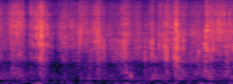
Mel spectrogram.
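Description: Emergency blanket crinkling inside the zipper pouch of a chest rig: soft, continuous rustling and crinkling with small bursts, close and fairly quiet, with no talk.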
